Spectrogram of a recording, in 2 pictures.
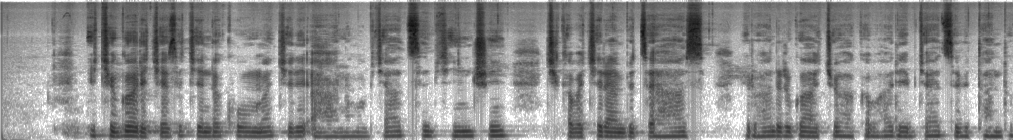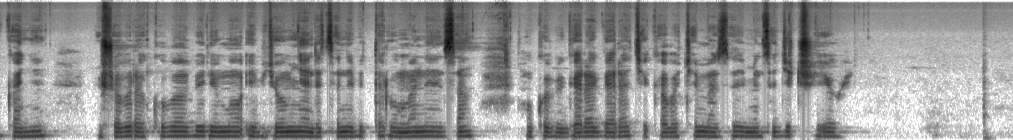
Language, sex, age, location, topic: Kinyarwanda, female, 25-35, Nyagatare, agriculture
